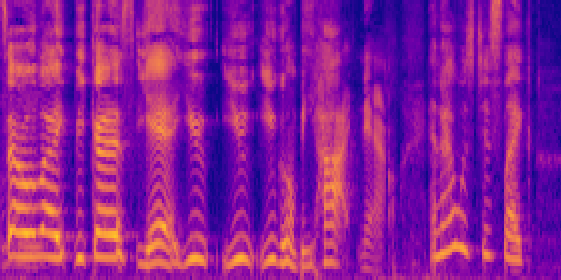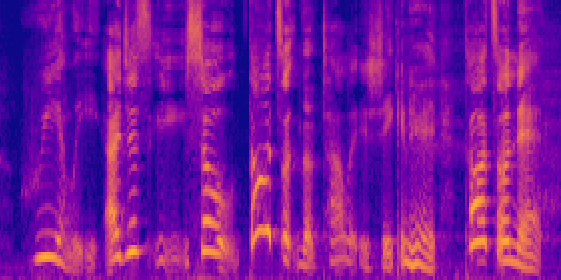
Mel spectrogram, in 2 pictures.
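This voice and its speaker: Pitched high, a woman speaks at a fairly slow pace, her pitch swinging very widely. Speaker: radio talk show host. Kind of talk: radio talk show discussion.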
